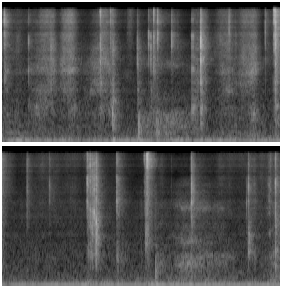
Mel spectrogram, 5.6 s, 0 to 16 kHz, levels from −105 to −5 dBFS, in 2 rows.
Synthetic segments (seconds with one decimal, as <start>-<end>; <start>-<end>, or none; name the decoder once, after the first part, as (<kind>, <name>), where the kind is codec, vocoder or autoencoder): 0.0-5.6 (autoencoder, DAC-VAE)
